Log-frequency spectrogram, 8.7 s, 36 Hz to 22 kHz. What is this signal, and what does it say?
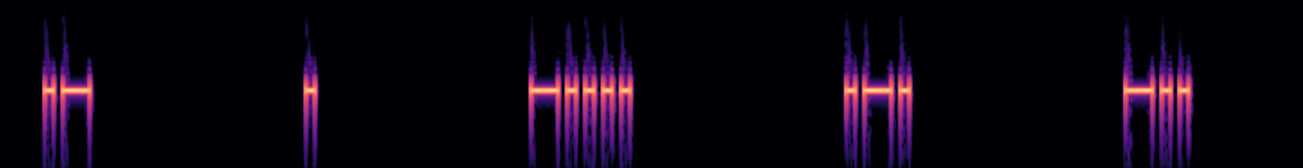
Morse code, heard as a keyed tone, about 20 wpm, spaced as for 5 wpm, 700 Hz. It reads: AE6RD
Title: USA Call Signs - 8x Character Spacing - 20wpm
